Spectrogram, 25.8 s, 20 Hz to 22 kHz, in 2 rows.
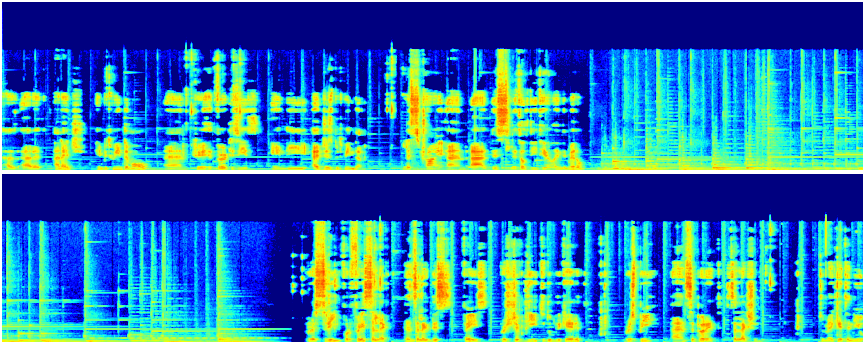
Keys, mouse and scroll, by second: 0.7-2.5 shift+middle drag, 2.5 alt+a, 2.6 click, 3.3 click, 5.8 j, 6.1 alt+a, 8.8 middle click, 9.0 ctrl+r, 9.1 middle click, 9.6 alt+click, 9.7-11.1 typing, 9.9 middle click, 10.1 alt+shift+click, 10.3 middle click, 12.2 middle click, 12.4 c, 12.9 shift+middle click, 13.2 e, 13.9 s, 14.2 s, 14.8 middle click, 15.1 scroll down 1, 15.2 middle click, 15.5 Tab, 15.6 middle click, 15.7 scroll up 2, 15.8-16.2 scroll down 2, 15.9 middle click, 16.2 middle click, 17.0 scroll up 1, 17.2 middle click, 17.8 3, 18.4 click, 19.0-20.5 shift+middle drag, 20.5 shift+d, 21.8 p, 23.9 Tab, 24.3 click, 24.6 g.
